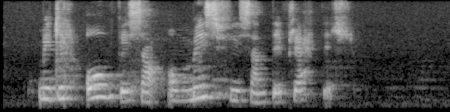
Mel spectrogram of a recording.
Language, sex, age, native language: Icelandic, female, 18-19, Icelandic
